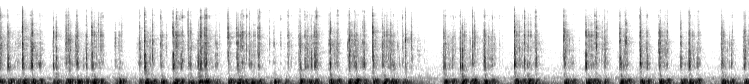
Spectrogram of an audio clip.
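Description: Fingertips of both hands type fast on a black plastic Logitech full-size keyboard with hollow plastic keys resting on a desk. A dense stream of short clacks with a low, hollow thud under bright key clicks runs throughout, pausing briefly just past the four-second mark before the rapid typing resumes.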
